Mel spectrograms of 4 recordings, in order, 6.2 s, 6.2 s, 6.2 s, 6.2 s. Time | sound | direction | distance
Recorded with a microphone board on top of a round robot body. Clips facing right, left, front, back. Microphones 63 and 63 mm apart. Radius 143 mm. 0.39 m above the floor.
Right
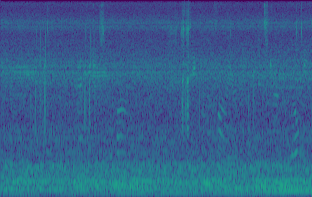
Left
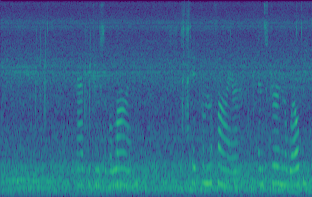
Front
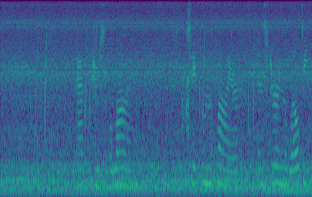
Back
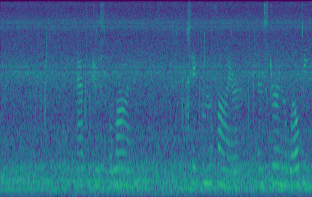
1.5 | a woman speaking | 100° left | ?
